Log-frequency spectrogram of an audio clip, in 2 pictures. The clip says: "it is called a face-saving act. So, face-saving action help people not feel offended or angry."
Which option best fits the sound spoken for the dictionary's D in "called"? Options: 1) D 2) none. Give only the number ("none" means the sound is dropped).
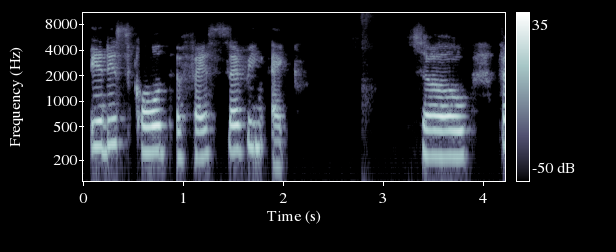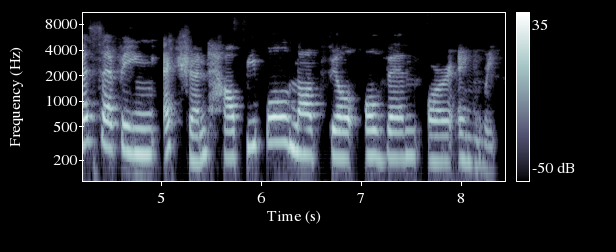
1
